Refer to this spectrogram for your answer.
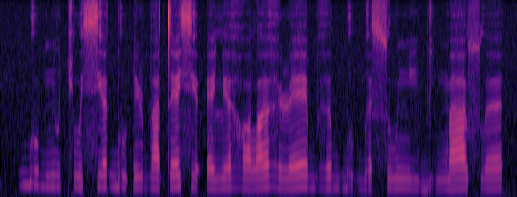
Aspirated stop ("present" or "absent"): absent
